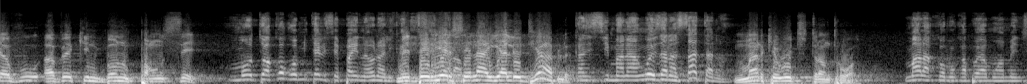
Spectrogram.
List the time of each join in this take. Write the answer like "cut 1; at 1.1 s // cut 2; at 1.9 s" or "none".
none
